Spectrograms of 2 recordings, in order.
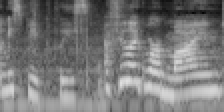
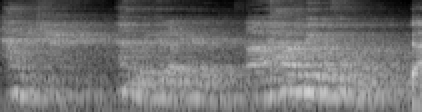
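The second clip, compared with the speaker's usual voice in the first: barely voiced, hushed inner panic; quiet, breathy worry under the breath; 8 dB quieter, faster than usual. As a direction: mutter it to yourself, trapped and lost.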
